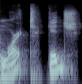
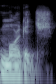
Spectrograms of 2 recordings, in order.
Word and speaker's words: mortgage: So the T is silent, not mortgage, but mortgage.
